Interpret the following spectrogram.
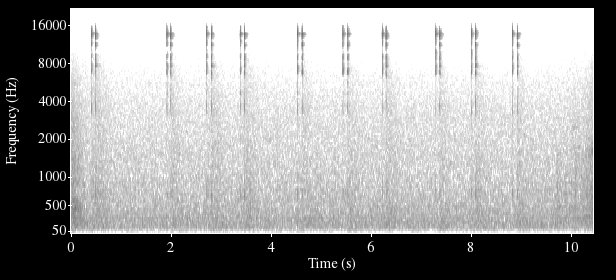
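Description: Faint computer mouse clicks: about ten pairs of quick clicks, spaced roughly a second apart, over near silence.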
